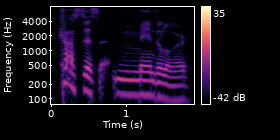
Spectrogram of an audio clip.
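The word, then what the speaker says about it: Costas Mandylor: so we also have costas mandalore that's how you say his name as dan king in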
